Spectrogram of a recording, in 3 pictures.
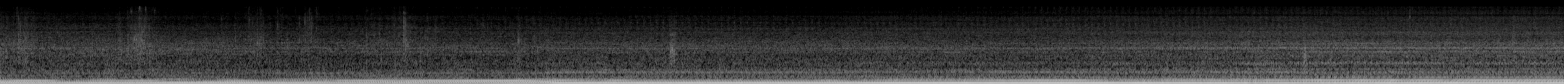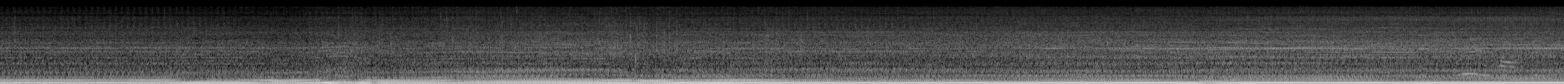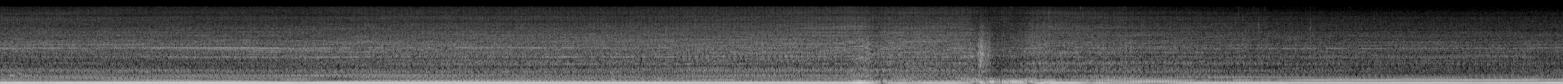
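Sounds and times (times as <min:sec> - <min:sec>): car engine idling: 0:00.0 - 0:46.9.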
